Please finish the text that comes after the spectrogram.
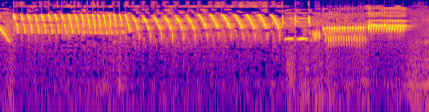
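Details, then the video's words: A canary sings a long run of rapid repeated notes that slows into broader sweeps, then a short whistle and a dense fast trill before fading out. "زقزقه العصافير طيور الكنار كناري"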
